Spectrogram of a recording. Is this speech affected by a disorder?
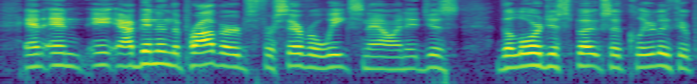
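No.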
